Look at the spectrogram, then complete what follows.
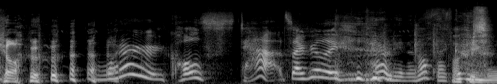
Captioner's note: laughs; laughs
